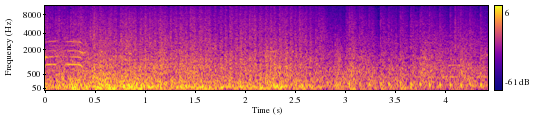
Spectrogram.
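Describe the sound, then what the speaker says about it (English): Battle gunfire from the Company of Heroes 1 strategy game, a dense continuous crackle of rifle and machine gun fire with distant explosive thumps, fairly quiet and steady. "Now got the lieutenant taking massive fire."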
